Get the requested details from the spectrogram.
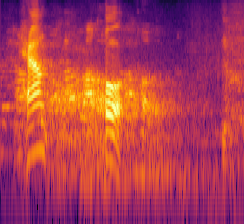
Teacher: حروف د قلقلې چې هم مشدد وي لکه تب، لکه بالحق، نو دا قلقلې اعلا ده، یعنی ډیره سخته ده، قوي ده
